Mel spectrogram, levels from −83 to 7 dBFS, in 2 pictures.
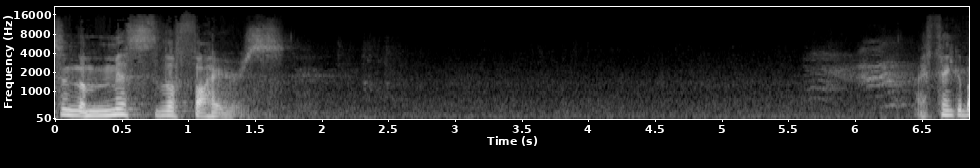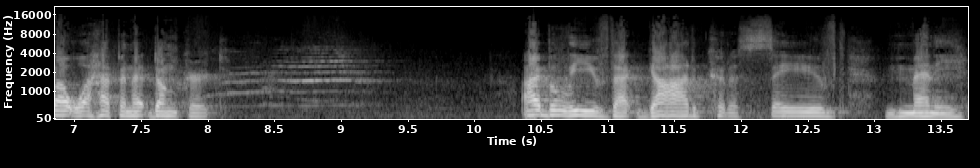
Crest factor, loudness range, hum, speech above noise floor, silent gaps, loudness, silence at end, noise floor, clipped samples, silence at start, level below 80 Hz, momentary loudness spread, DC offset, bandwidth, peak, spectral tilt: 18 dB; 8 LU; none; 39 dB; none; -15 LUFS; 0.05 s; -53 dBFS; under 0.1%; 0 s; -54 dBFS; 21 LU; under 0.1%; 13.5 kHz; 0 dBFS; -7 dB/octave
